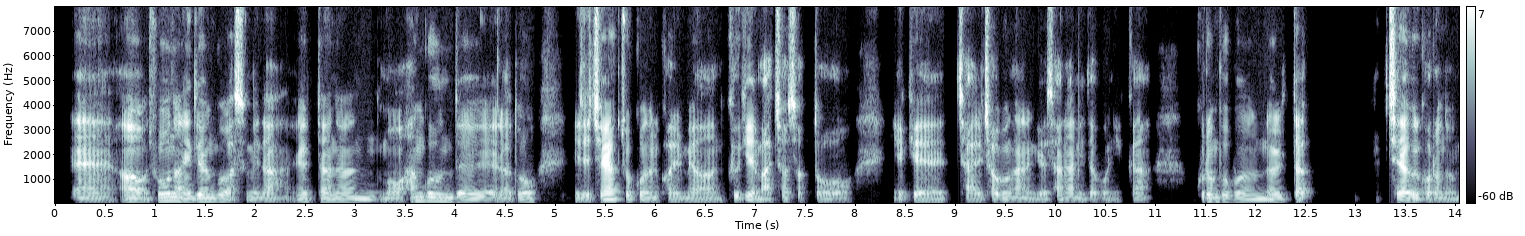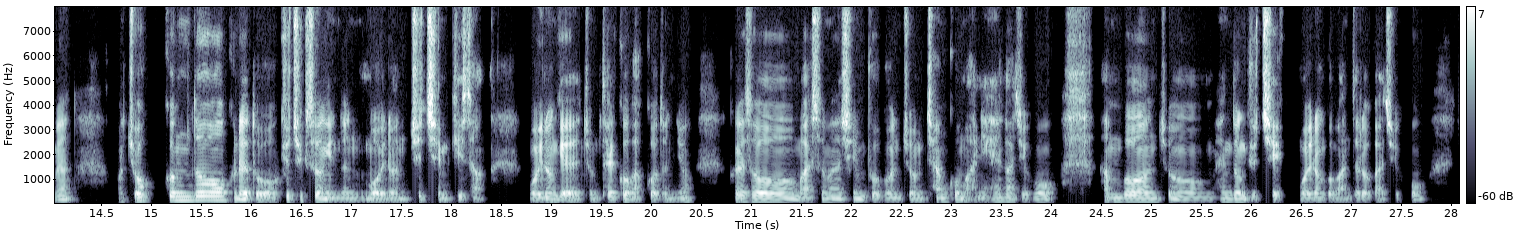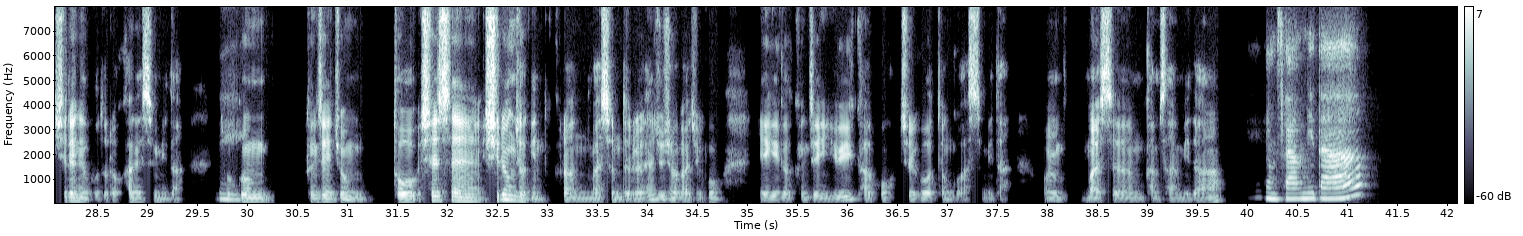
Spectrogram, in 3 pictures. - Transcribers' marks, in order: none
- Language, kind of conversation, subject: Korean, advice, 취침 시간과 기상 시간을 더 규칙적으로 유지하려면 어떻게 해야 할까요?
